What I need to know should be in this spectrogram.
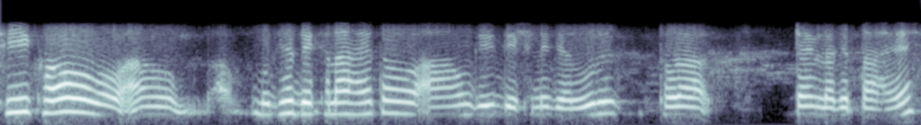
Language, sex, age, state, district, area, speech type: Hindi, female, 45-60, Uttar Pradesh, Jaunpur, rural, conversation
